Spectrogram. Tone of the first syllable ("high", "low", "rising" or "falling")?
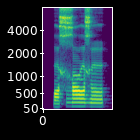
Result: low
